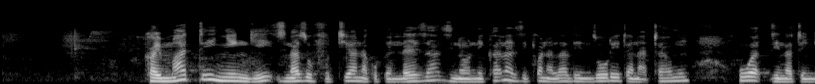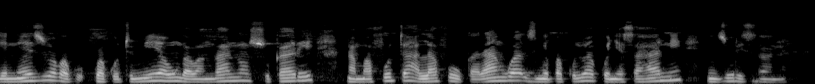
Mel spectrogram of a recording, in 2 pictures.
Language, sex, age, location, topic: Swahili, male, 18-24, Mombasa, agriculture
